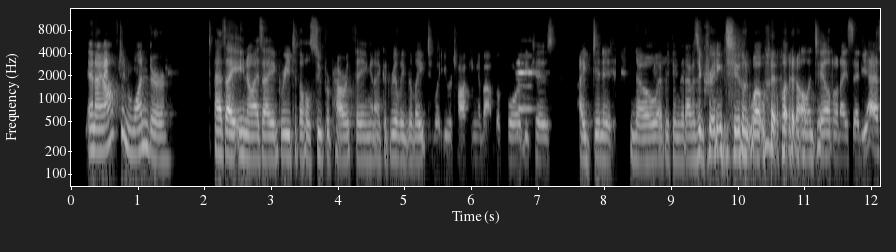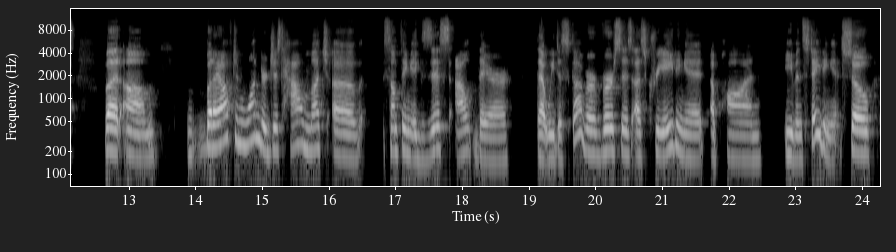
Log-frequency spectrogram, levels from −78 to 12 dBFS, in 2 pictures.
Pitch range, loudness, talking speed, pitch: 160-205 Hz, -21 LUFS, 185 wpm, 175 Hz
